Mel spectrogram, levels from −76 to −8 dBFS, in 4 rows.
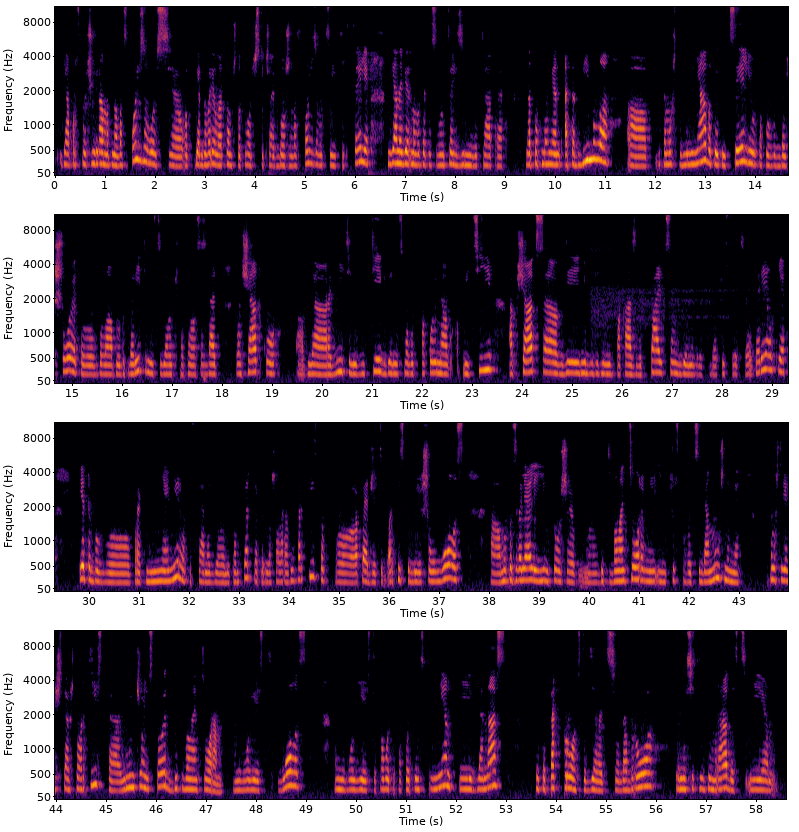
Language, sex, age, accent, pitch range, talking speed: Russian, female, 20-39, native, 190-225 Hz, 140 wpm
